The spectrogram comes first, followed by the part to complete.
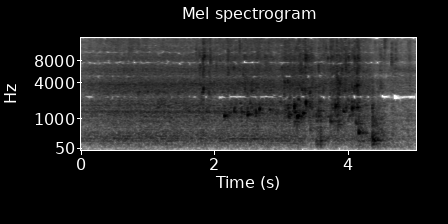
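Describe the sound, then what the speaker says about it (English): Steady running water from a tap as a safety razor is given a quick, light rinse during a shave, with splashing and clinks growing louder toward the end. "Very quick, light rinse."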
